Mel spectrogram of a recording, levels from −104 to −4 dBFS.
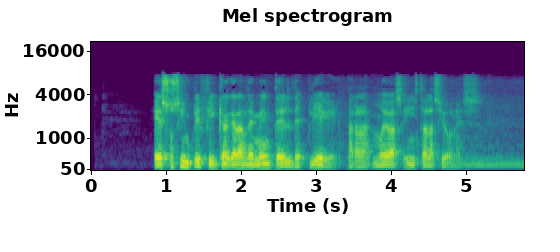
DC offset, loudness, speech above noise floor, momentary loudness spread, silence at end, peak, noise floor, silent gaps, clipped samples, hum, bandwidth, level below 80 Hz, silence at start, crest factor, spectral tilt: under 0.1%; -18 LUFS; 62 dB; 13 LU; 0 s; -2 dBFS; -80 dBFS; none; under 0.1%; none; 7.8 kHz; -56 dBFS; 0.85 s; 16 dB; -5.5 dB/octave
